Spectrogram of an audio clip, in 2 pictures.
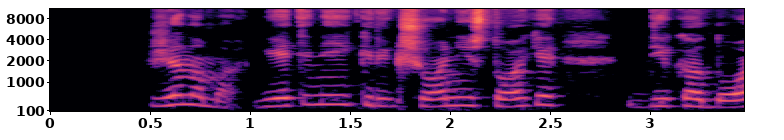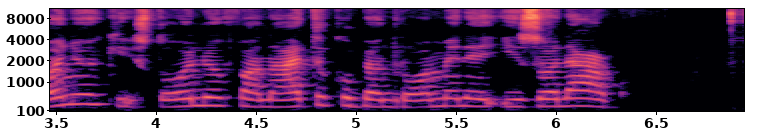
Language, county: Lithuanian, Klaipėda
